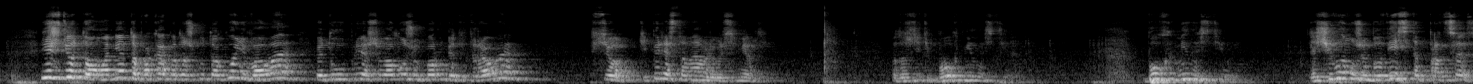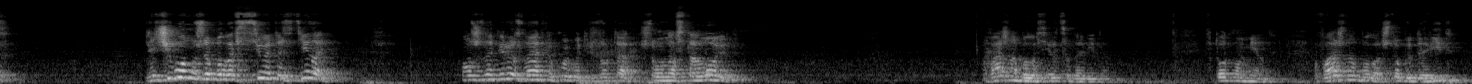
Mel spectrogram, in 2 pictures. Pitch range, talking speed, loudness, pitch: 155-230 Hz, 120 wpm, -24 LUFS, 200 Hz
